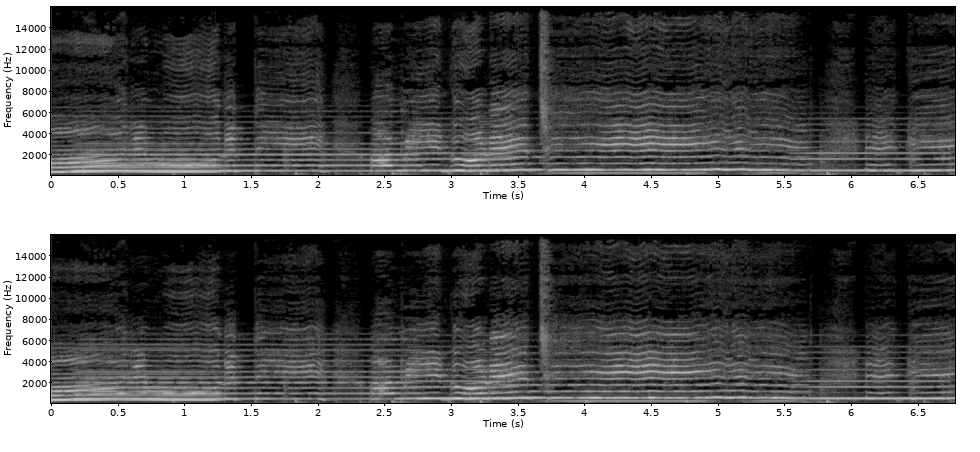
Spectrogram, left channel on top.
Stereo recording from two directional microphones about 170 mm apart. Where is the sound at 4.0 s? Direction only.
10° left (ahead or behind).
